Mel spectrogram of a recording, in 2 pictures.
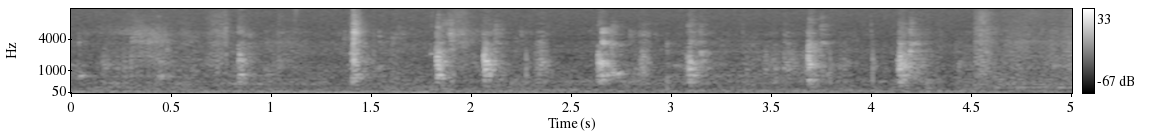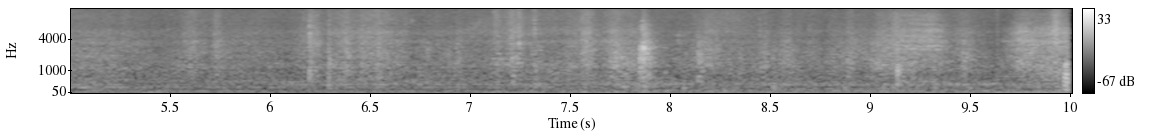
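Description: Light knocks, taps and rustles of handling: a large paper envelope being packed on a wooden table, then a coat being pulled on, over a low steady hum. The knocks come several to the second in the first half and thin out later.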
